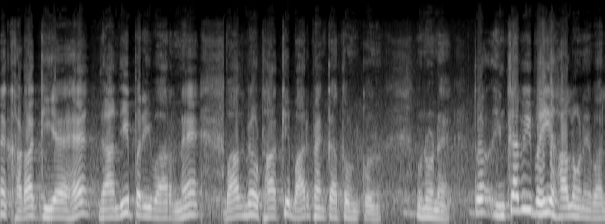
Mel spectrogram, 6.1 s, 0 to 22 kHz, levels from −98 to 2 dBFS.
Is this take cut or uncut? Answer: cut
